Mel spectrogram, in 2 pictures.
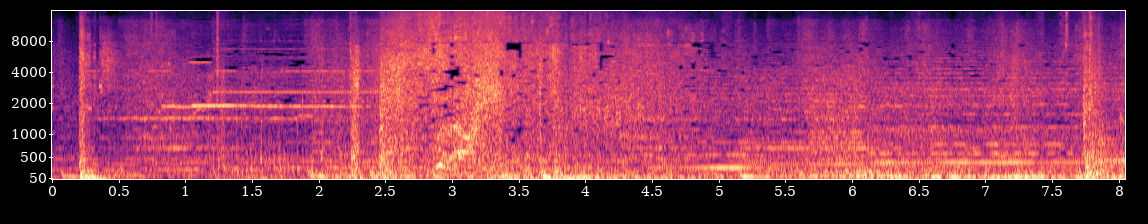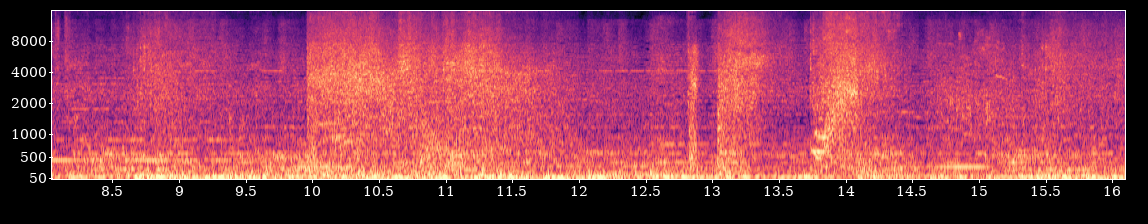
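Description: Cluster bombs go off in a video game, a dense run of crashing, whooshing impacts and booms that fills the whole stretch at steady loudness, with no talking.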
